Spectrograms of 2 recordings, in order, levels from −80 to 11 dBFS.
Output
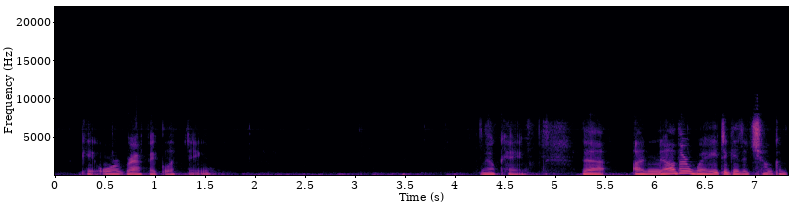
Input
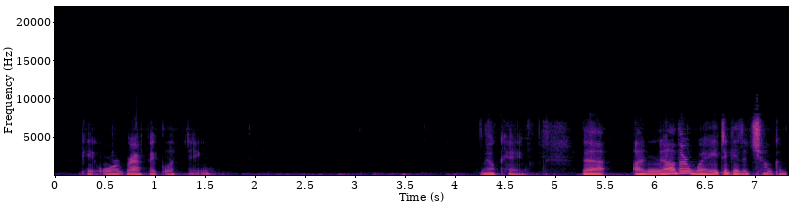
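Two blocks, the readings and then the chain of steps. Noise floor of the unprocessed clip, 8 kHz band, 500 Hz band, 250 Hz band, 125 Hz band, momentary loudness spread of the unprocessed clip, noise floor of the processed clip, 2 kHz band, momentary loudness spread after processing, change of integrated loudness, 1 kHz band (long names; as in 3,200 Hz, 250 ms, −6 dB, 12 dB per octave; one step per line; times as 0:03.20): −67 dBFS, can't be measured, −3.0 dB, −3.5 dB, −3.0 dB, 17 LU, −67 dBFS, −3.0 dB, 15 LU, −3.5 dB, −3.5 dB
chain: downward compressor 1.5 to 1, threshold −34 dBFS, peak gain reduction 4 dB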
